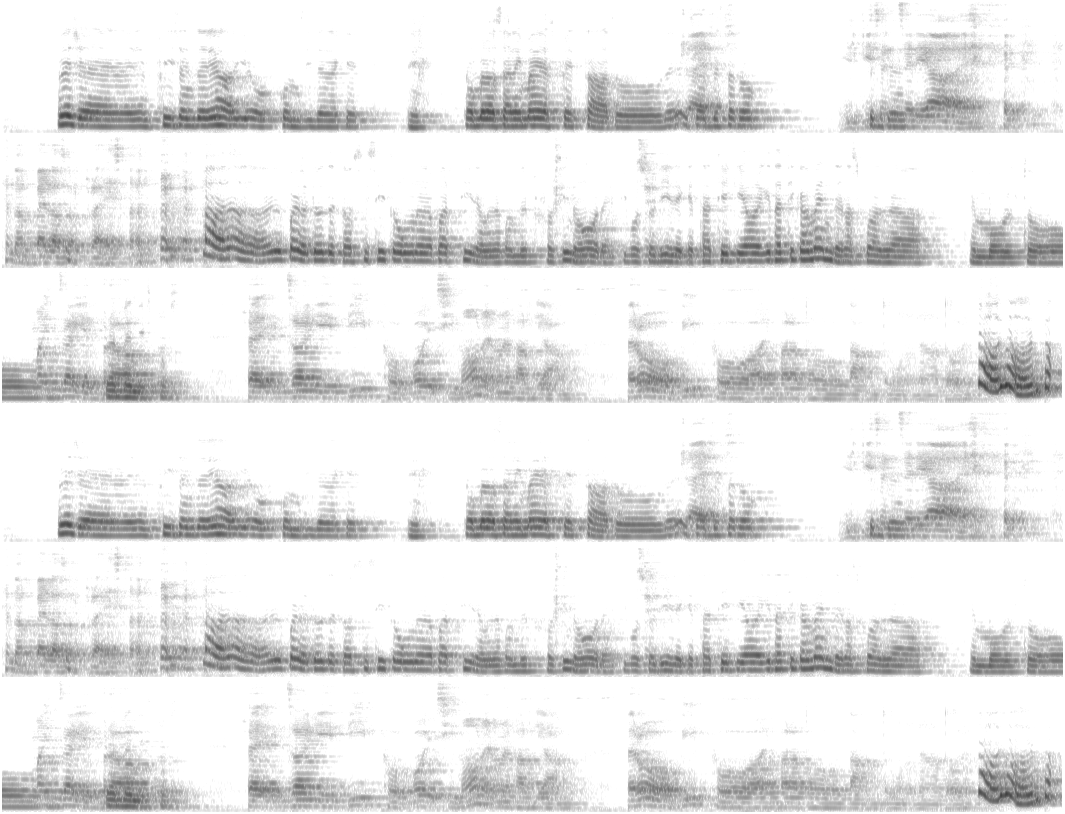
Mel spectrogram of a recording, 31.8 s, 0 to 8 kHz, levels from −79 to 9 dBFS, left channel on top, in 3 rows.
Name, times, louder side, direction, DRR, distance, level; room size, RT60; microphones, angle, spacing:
voice 1, 0.6-3.6 4.1-4.2 4.6-7.1 7.4-7.5 8.7-9.0 12.6-19.8 20.3-21.6 22.3-22.7 31.0-31.7, left 2 dB, 45° left, 9 dB, 1.1 m, -28 dB
voice 2, 6.8-7.3 8.4-12.7 17.0-17.2 21.5-23.0 23.3-26.9 27.2-30.9, left 1 dB, 5° left, 3 dB, 5.9 m, -40 dB
26.5 x 19.5 x 6.9 m, 0.80 s
head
